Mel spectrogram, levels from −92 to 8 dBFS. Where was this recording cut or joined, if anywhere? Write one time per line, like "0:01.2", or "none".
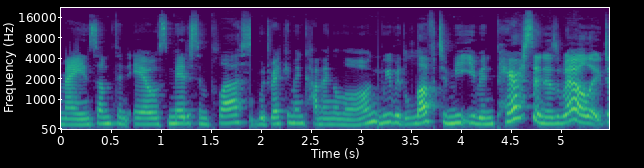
0:01.9
0:03.2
